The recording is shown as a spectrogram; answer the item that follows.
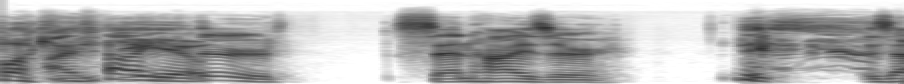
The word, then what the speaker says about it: Sennheiser: could not tell you there's Sennheiser is that how you say it yes that's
